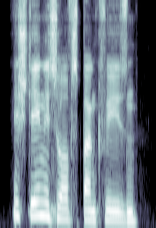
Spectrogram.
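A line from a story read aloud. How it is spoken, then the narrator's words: Mumbling. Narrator (German): nuschelte Hermine, die nun vertieft war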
